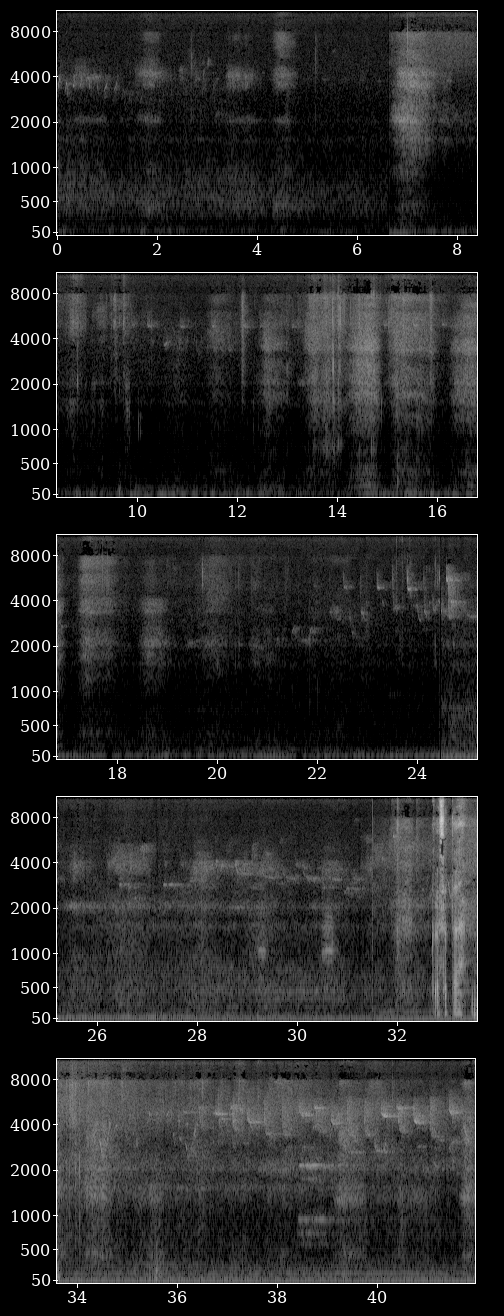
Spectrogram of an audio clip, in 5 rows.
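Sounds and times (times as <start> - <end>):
faint birds chirping: 0.0 - 41.9
outdoor noise: 0.0 - 41.9
low rumble: 24.5 - 41.9
steady low hum: 24.5 - 41.9.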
